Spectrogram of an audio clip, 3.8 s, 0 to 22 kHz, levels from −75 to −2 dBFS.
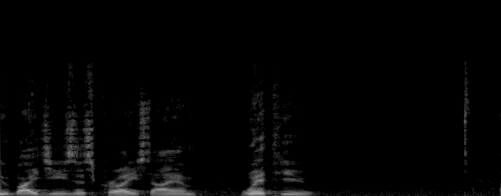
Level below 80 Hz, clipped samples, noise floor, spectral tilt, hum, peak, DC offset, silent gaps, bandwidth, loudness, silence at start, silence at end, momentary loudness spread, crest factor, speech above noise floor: -78 dBFS; under 0.1%; -69 dBFS; -4.5 dB/octave; none; -20 dBFS; under 0.1%; none; 15 kHz; -37 LUFS; 0 s; 0.25 s; 18 LU; 18 dB; 32 dB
